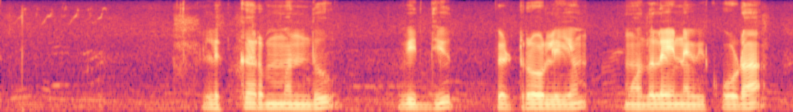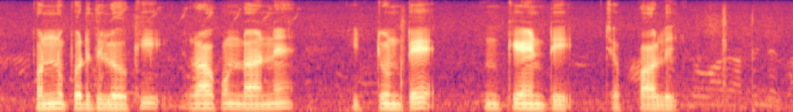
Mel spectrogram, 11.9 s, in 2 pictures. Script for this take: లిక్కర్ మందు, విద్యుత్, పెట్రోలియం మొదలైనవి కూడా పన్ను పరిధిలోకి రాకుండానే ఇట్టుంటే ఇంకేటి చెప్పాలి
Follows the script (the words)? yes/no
yes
